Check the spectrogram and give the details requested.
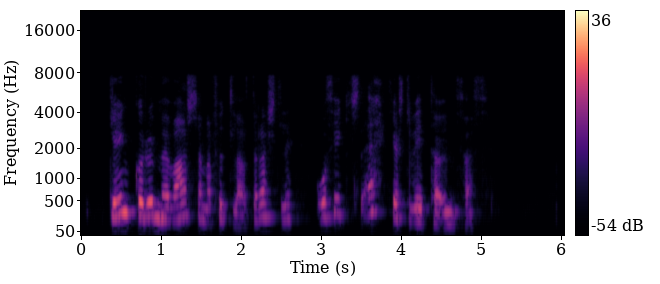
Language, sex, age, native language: Icelandic, female, 70-79, Icelandic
